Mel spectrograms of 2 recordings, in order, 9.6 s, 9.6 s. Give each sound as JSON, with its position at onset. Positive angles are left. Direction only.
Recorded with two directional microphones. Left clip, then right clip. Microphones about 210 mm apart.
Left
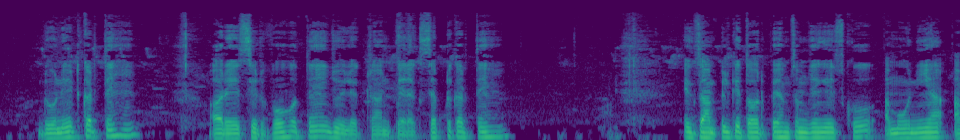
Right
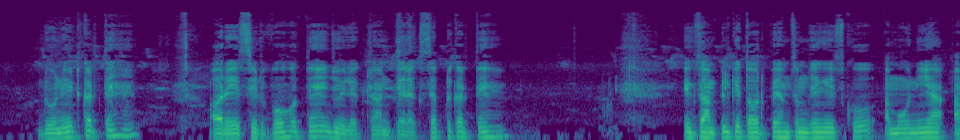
{"t": 0.4, "sound": "speech", "side_deg": 15}
{"t": 6.3, "sound": "speech", "side_deg": 15}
